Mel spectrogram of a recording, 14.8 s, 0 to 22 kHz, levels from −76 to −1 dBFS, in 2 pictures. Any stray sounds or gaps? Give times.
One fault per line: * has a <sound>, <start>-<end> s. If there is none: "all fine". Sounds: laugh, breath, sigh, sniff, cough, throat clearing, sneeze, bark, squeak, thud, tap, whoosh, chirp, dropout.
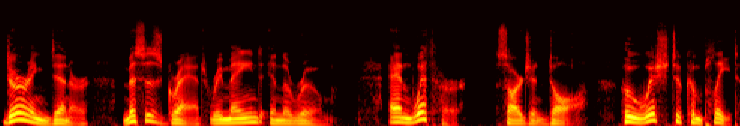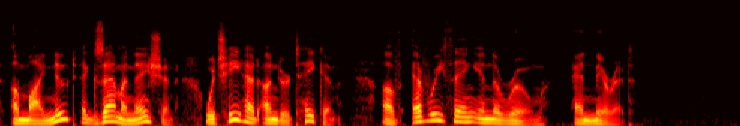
all fine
